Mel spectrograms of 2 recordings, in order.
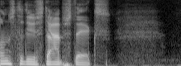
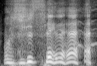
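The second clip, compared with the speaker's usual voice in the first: laughing, a bit louder; 8 semitones higher, 10 dB louder, slower than usual. Real, not acted. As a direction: say it through a laugh. Laughing euphemism.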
